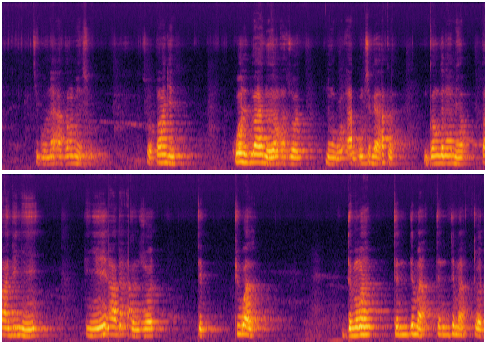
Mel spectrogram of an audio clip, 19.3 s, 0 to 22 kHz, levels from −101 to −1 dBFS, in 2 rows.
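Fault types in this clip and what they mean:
Chunks out of order: Blocks of 200 ms play out of sequence. Nothing is lost. From 7.0 to 7.8 s one block arrives three places late. From 11.8 to 12.2 s one lands a place late. Both sound jumbled.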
